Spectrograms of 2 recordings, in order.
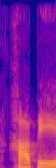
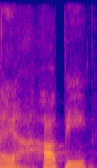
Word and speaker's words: Hapi: Yes, and I should say when we say Hoppy, it's spelled Hapi, Hoppy. Yeah, exactly.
